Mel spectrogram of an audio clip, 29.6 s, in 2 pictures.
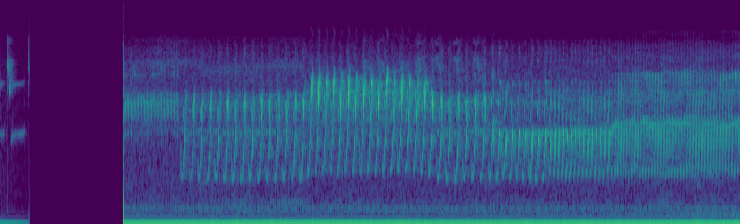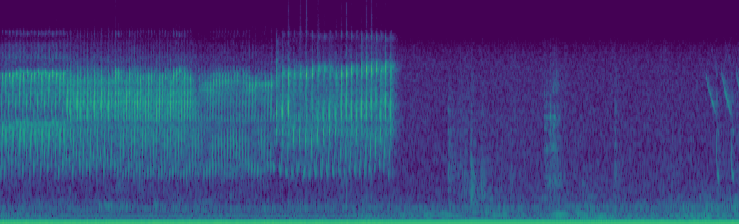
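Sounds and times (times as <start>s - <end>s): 
domestic canary song with rolling trills: 2.5s - 22.8s, 28.9s - 29.5s.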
